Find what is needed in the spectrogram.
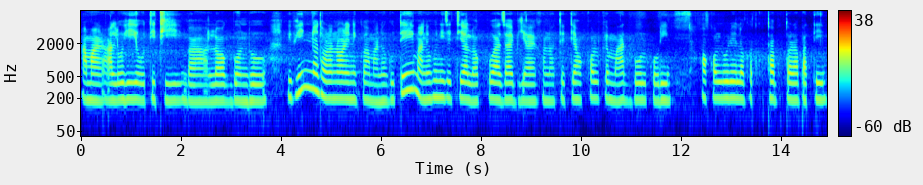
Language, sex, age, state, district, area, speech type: Assamese, female, 30-45, Assam, Nagaon, rural, spontaneous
